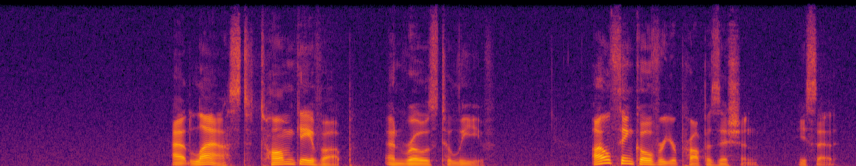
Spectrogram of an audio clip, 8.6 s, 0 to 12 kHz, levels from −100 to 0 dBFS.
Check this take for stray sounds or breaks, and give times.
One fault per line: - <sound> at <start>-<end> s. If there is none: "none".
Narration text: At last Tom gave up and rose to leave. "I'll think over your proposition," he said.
none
